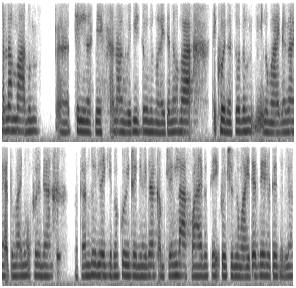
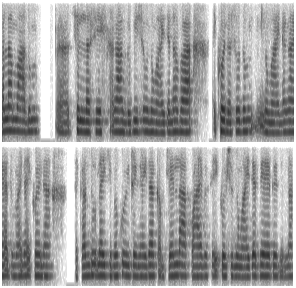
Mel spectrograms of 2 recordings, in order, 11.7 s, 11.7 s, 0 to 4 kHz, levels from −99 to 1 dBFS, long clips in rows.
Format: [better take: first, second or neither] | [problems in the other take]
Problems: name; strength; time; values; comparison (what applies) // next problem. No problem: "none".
second | noise reduction (neural diffusion model UNIVERSE++)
